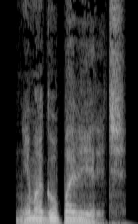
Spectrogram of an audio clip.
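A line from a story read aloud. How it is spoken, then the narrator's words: Dejected. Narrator (Russian): уныло проговорил человек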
